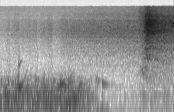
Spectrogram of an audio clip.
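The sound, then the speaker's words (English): A low, murmuring rumble gives way near the end to a sudden bright, steady sizzle, like an egg frying in a hot pan, loud and hissy for the last half second. “Frying an egg.”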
